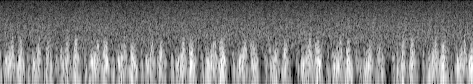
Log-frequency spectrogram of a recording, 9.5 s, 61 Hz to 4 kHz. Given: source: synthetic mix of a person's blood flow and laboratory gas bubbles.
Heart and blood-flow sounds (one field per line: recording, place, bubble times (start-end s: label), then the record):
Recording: Doppler ultrasound of blood flow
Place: precordium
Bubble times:
5.00-5.09 s: bubbles
5.37-5.41 s: bubbles
6.92-7.26 s: bubbles
From the record:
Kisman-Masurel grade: 111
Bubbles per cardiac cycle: 1 to 2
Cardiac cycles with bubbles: 1 to 10%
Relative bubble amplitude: barely perceptible (0.100 to 0.250)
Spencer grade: 1 (occasional bubble signal discernible with the cardiac motion signal, with majority of cardiac periods free of bubbles)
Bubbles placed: anywhere in the cardiac cycle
